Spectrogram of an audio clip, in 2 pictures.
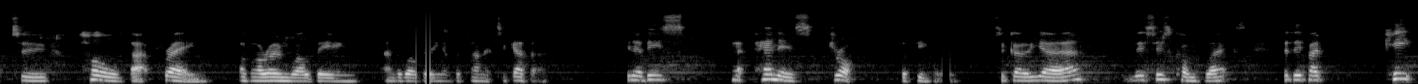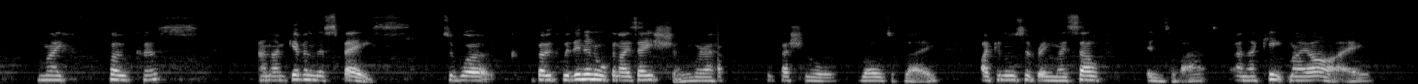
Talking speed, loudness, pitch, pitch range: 140 wpm, -21 LUFS, 185 Hz, 165-210 Hz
